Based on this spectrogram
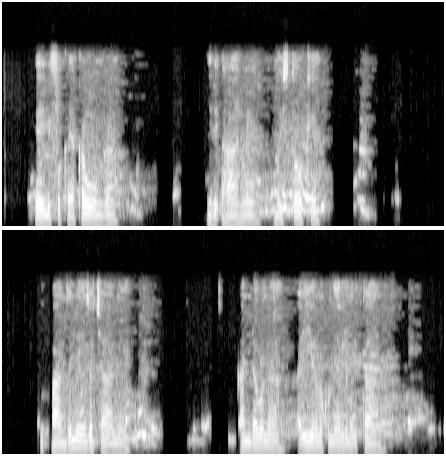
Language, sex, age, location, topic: Kinyarwanda, male, 25-35, Musanze, agriculture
